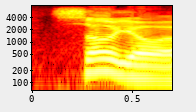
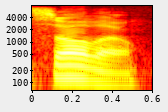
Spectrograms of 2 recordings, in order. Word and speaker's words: Soyo: Oh, Your friend and loyal listener, Soyo of Landerville. P.S. It's Soyo, not Solo. Rhymes with Hoyo.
